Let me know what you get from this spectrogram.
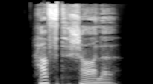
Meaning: contact lens
- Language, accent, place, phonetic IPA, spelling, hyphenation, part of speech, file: German, Germany, Berlin, [ˈhaftˌʃaːlə], Haftschale, Haft‧scha‧le, noun, De-Haftschale.ogg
